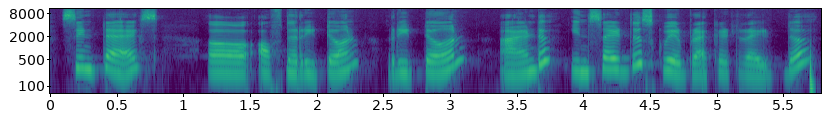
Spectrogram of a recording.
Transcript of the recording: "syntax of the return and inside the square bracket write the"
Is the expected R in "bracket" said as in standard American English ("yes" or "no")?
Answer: yes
